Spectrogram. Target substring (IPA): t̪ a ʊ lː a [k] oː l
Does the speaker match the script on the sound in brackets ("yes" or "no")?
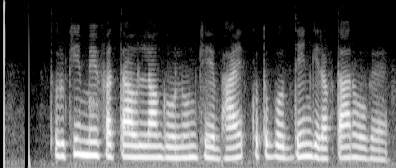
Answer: no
